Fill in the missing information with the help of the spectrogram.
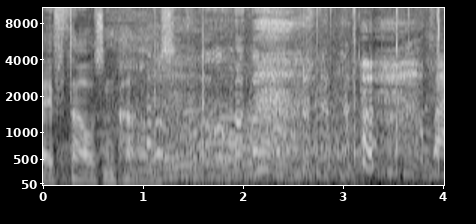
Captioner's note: crowd gasps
